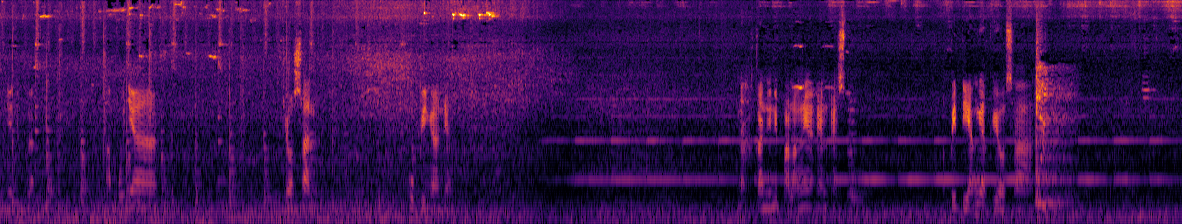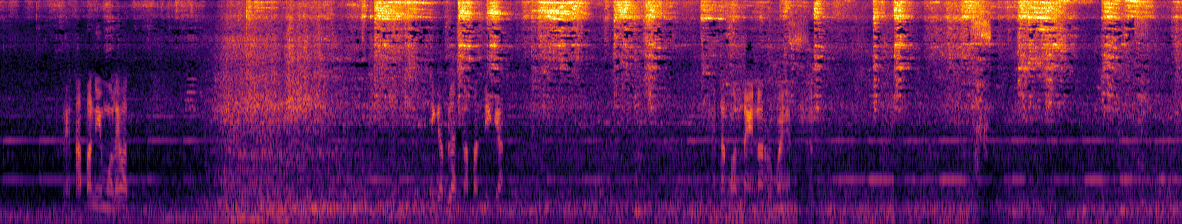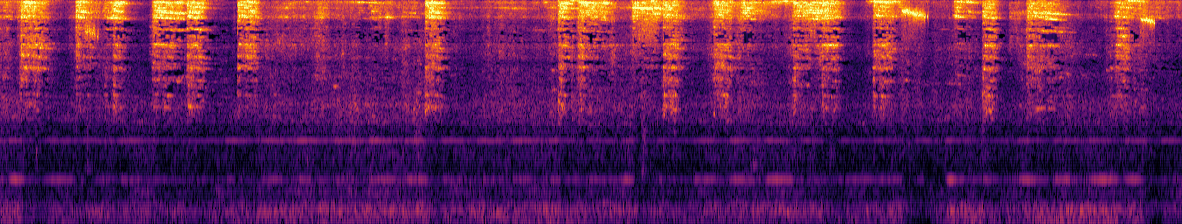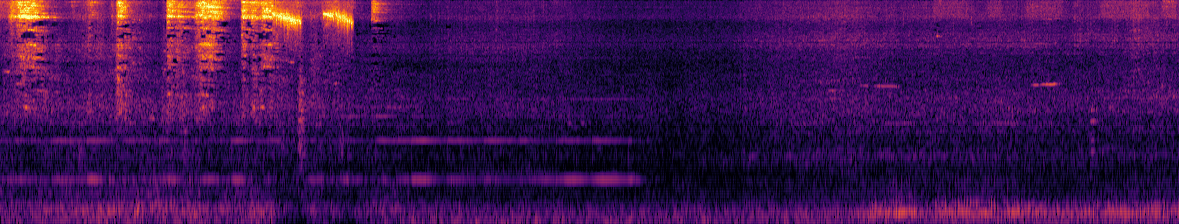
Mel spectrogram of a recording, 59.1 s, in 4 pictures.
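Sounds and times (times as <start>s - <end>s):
freight train rumble: 0.0s - 59.0s
high ringing tone: 5.0s - 17.2s, 19.4s - 52.5s.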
